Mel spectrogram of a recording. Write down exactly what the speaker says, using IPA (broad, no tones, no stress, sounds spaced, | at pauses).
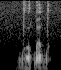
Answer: b o̰ ɓ ɤ b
